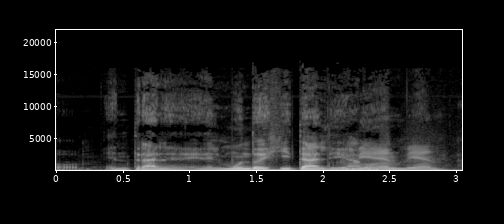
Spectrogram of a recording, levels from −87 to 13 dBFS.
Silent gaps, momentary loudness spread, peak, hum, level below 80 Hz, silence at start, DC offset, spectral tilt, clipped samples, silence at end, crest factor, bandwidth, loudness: none; 12 LU; -6 dBFS; none; -40 dBFS; 0 s; under 0.1%; -6.5 dB/octave; under 0.1%; 0.1 s; 16 dB; 15.5 kHz; -22 LUFS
